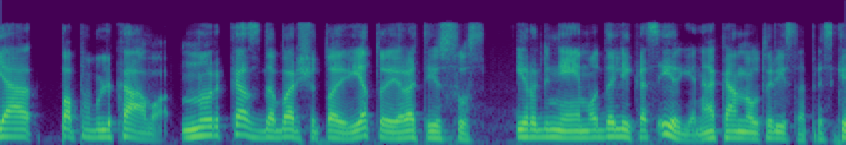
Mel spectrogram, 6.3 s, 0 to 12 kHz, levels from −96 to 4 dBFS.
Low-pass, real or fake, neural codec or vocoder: 7.2 kHz; fake; codec, 16 kHz, 4 kbps, X-Codec, HuBERT features, trained on general audio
